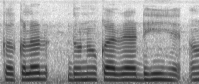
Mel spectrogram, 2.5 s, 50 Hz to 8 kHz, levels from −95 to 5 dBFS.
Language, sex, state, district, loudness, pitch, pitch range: Hindi, female, Bihar, Katihar, -14 LUFS, 210 Hz, 205-215 Hz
